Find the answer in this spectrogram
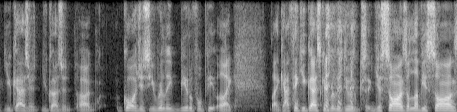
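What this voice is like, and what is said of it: Heavy Hispanic Brooklyn accent impression. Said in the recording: “heavy, like Hispanic Brooklyn ... my impression ... That's a great impression.”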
